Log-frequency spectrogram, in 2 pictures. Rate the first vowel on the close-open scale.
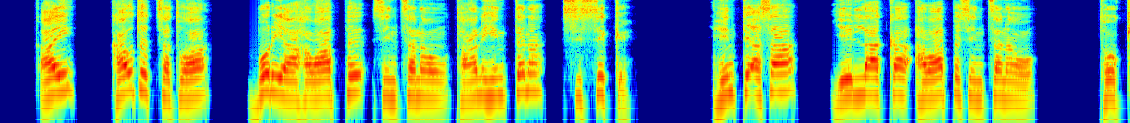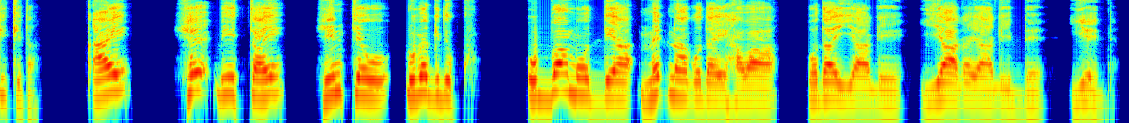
open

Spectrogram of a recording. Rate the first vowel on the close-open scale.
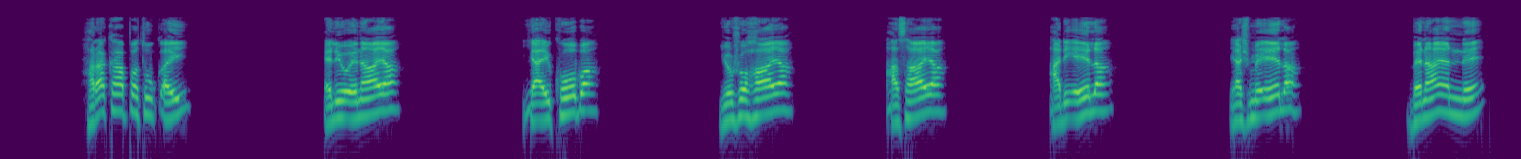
open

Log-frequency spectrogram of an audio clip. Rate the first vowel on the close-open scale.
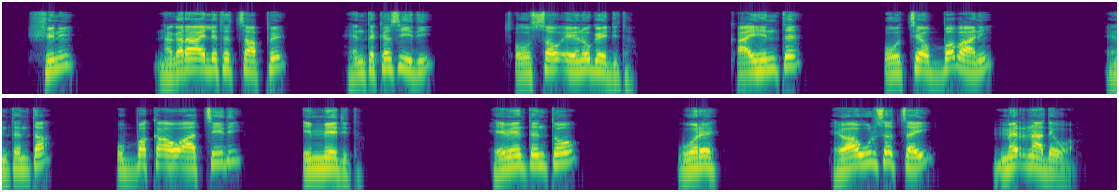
close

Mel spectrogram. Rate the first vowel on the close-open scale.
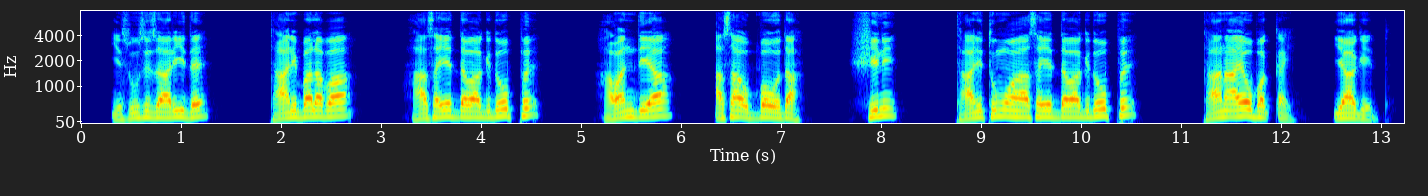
mid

